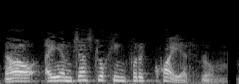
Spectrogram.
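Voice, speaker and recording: Guarded, formal lodger for vintage radio drama, clipped yet expressive delivery, muffled recording. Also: male voice, on the high side, normal speed. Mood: guarded, insistent. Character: secretive, curt gentleman lodger seeking quiet. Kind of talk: 1940s radio acting. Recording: dull, noisy 1940s radio recording.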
